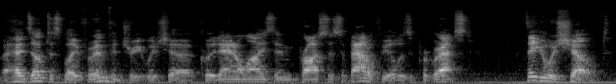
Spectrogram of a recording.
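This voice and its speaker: An actor playing a guarded, conspiratorial husband with military ties in an audio drama, speaking in a hesitant, confiding way. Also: male voice, on the low side, brisk, bright, forceful tone. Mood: measured, confiding.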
